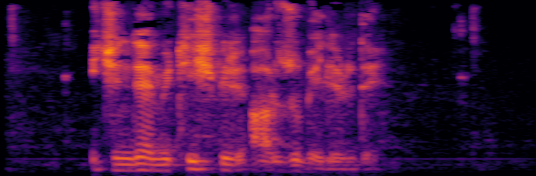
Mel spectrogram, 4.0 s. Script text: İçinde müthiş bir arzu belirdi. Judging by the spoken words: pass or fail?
pass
